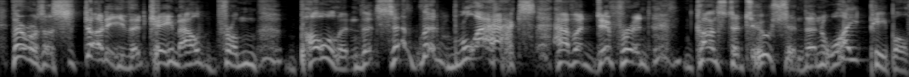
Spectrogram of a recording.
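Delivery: slow, warbly mock of the official; health czar impression. Comedian mocking the health czar's study claim, slow warbly impression. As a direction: drag it out in his shaky cadence.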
